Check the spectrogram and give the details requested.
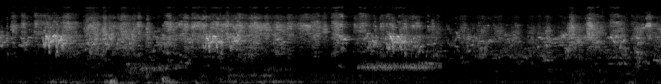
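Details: A group of budgies keeps up constant scratchy chirping, with a held warbled note near the middle and a couple of soft low knocks early on.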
